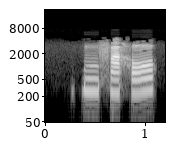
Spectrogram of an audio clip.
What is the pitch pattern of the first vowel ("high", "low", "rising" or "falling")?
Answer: low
